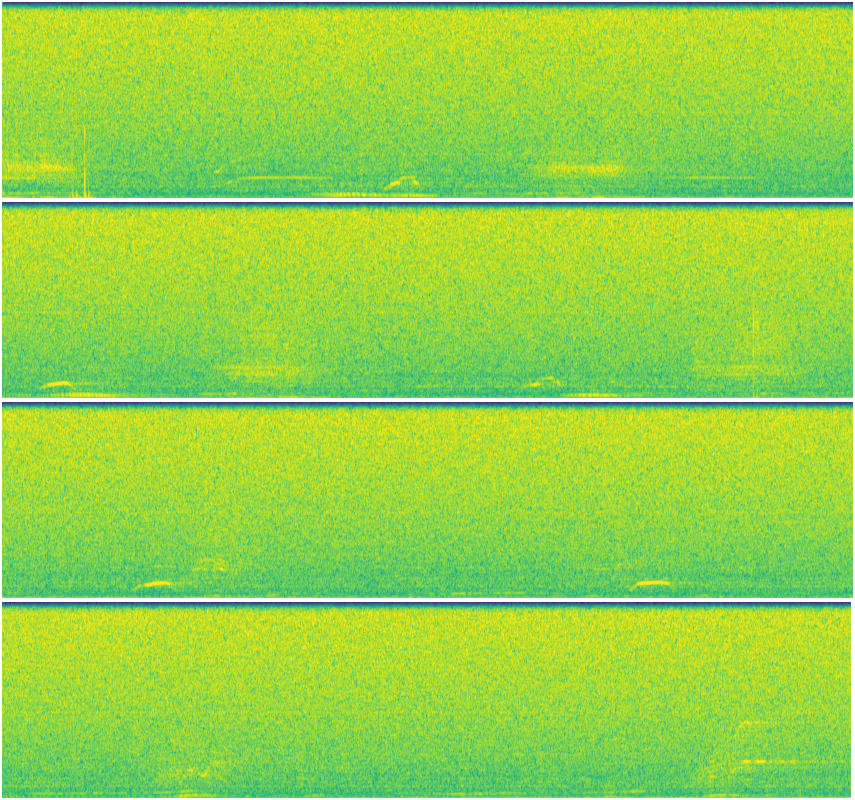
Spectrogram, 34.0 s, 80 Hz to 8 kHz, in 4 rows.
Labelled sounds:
0.4	0.7	humpback whale, 1.1 to 1.5 kHz
2.3	3.1	humpback whale, 0.80 to 1.0 kHz
5.4	7.2	humpback whale, 0.86 to 1.6 kHz
10.9	11.2	humpback whale, 0.96 to 1.2 kHz
11.7	12.0	humpback whale, 0.99 to 1.5 kHz
15.4	15.6	humpback whale, 1.2 to 1.4 kHz
27.1	27.3	humpback whale, 0.93 to 1.1 kHz
32.9	33.2	humpback whale, 1.2 to 3.2 kHz

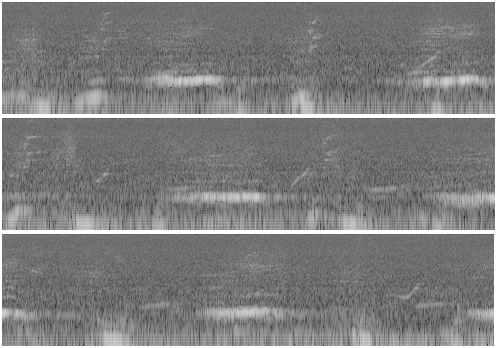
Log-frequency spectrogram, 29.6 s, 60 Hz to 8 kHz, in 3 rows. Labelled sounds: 8.5	9.2	humpback whale, 1.7 to 2.1 kHz
10.3	10.7	humpback whale, 1.6 to 3.6 kHz
14.0	14.3	humpback whale, 1.5 to 1.6 kHz
19.8	20.6	humpback whale, 1.4 to 2.3 kHz
24.8	25.1	humpback whale, 1.8 to 2.1 kHz

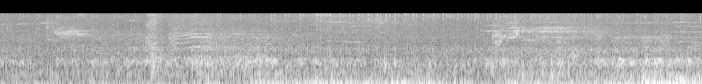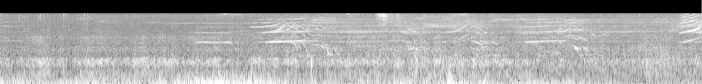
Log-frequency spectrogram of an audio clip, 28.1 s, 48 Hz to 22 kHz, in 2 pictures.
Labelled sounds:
0.7	1.8	killer whale, southern resident, 1.5 to 4.4 kHz
18.9	20.8	killer whale, southern resident, 0.41 to 5.9 kHz

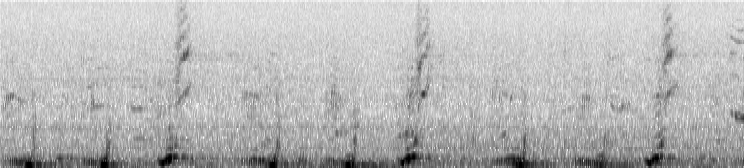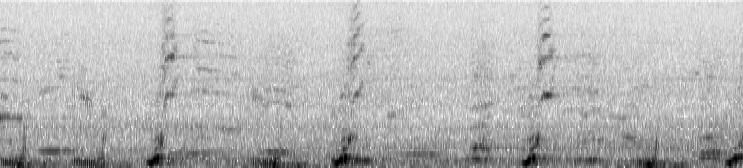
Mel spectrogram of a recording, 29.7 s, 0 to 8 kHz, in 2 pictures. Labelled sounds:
0.1	0.3	humpback whale, 1.1 to 1.4 kHz
1.7	2.1	humpback whale, 1.1 to 1.7 kHz
2.6	2.9	humpback whale, 1.0 to 1.1 kHz
3.5	3.9	humpback whale, 1.2 to 3.5 kHz
4.8	5.2	humpback whale, 0.93 to 1.5 kHz
8.3	8.7	humpback whale, 2.4 to 3.5 kHz
12.2	13.6	humpback whale, 0.99 to 3.4 kHz
14.6	15.2	humpback whale, 0.83 to 4.7 kHz
15.6	16.7	humpback whale, 1.1 to 2.6 kHz
18.1	19.3	humpback whale, 1.1 to 4.4 kHz
19.9	20.1	humpback whale, 1.2 to 1.6 kHz
21.8	23.0	humpback whale, 0.90 to 4.6 kHz
25.6	26.0	humpback whale, 1.2 to 4.4 kHz
27.2	27.4	humpback whale, 0.86 to 0.96 kHz
28.6	28.9	humpback whale, 2.0 to 2.2 kHz

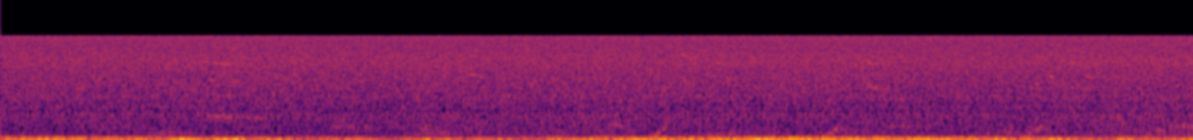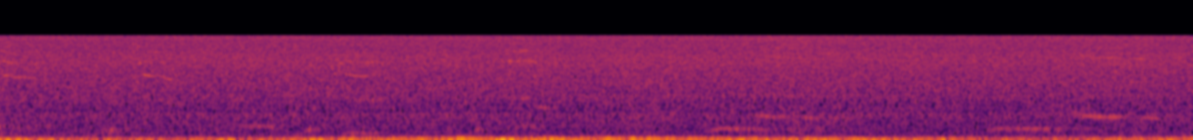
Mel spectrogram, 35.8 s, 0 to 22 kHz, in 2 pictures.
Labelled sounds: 3.0	3.5	humpback whale, 3.3 to 3.6 kHz
17.9	18.5	humpback whale, 2.2 to 2.5 kHz
20.0	20.5	humpback whale, 2.1 to 2.5 kHz
23.1	23.4	humpback whale, 2.3 to 2.6 kHz
26.7	27.0	humpback whale, 3.5 to 3.7 kHz
34.3	34.7	humpback whale, 4.0 to 4.1 kHz

